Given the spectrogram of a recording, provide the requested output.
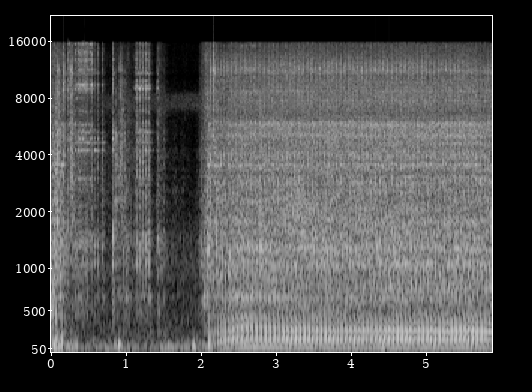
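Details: Weathered Craftsman Speed Start 29cc four-stroke string trimmer with blower attachment, first cold start on a cold day with makeshift filter cover: a few sputtering pulls, catches at two seconds, settles into a steady even high-pitched idle; running normally.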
